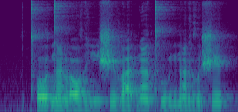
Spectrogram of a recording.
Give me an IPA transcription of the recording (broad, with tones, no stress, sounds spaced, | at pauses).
tʰ oː˦ d ã˨ l ɔ˦˨ ɣ iː˦ ʃ ɪ˦˨ β a˨ ɗ ã˦˨ tʰ uː˨ n ã˨ ɣ ʊ˨ ʃ ɪ˦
